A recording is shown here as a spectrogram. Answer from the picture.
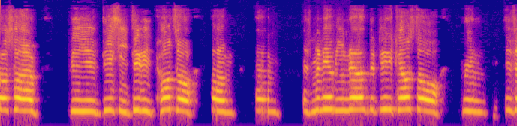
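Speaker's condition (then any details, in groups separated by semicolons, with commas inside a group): Cerebral palsy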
